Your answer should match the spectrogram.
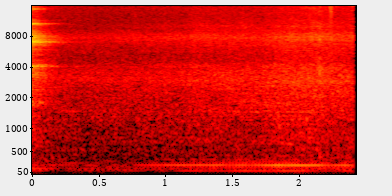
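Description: A steel spoon clinks once against a small glass bowl right at the start, then a faint low steady hum that swells slightly about a second in.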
